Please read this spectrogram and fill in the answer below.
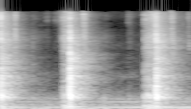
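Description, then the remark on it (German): A knife dices half an onion into small cubes on a cutting board, two distinct crisp cuts about a second apart, clear with no talking. “Und dann schneidest du daraus kleine Würfelchen.”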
